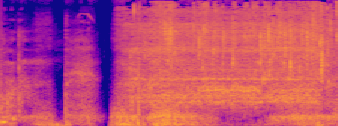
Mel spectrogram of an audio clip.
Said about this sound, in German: Gut, dann werden wir jetzt nochmal die weiteren Zutaten zugeben. Ich denke, ich werde auch ein, ein kleines Schlückchen Wasser zugeben. So.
